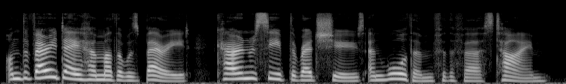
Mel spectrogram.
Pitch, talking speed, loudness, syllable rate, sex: 205 Hz, 210 wpm, -18 LUFS, 5.0 syllables/s, female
